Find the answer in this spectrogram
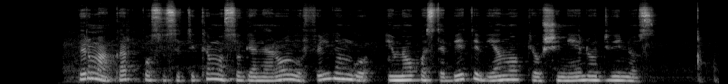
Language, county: Lithuanian, Marijampolė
